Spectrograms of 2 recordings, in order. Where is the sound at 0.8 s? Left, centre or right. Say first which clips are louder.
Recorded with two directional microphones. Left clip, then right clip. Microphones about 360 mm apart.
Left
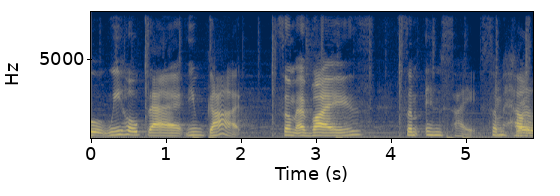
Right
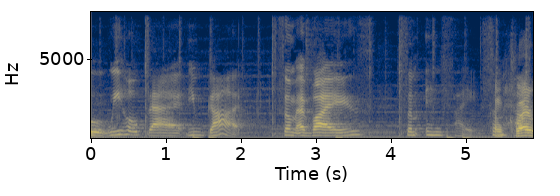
Left 7 dB; left.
